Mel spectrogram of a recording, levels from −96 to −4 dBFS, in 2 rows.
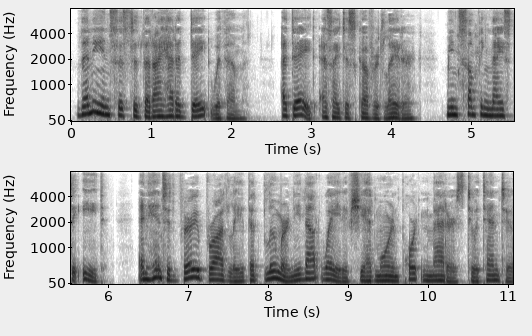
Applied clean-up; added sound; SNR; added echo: none; none; none; none.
